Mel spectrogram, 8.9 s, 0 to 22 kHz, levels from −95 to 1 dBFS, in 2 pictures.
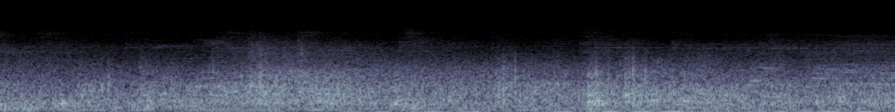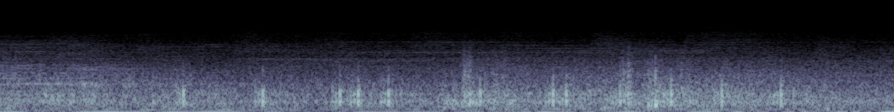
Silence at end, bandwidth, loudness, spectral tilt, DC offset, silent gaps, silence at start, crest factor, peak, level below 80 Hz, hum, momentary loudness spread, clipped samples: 0 s; 7 kHz; -34 LUFS; -9.5 dB/octave; under 0.1%; none; 0 s; 24 dB; -10 dBFS; -50 dBFS; none; 6 LU; under 0.1%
